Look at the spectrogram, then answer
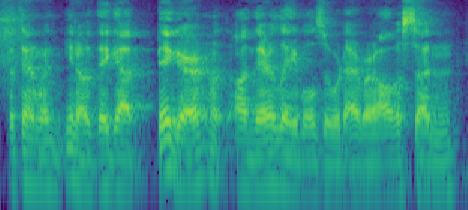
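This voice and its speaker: Deep-voiced man with a Boston accent. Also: fairly even intonation, fast talker, darkish tone, dull audio. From Massachusetts, USA. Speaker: record store owner, guest. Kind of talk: casual interview chat.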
